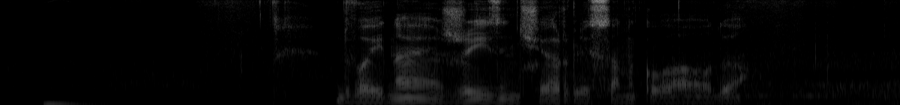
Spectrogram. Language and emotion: Russian, sad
